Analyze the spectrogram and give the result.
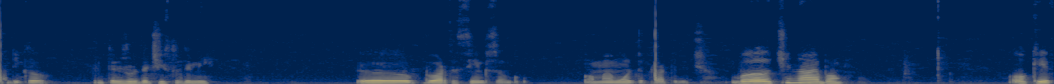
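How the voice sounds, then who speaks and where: A man's voice: a little high, creaky. A young man from Romania giving casual let's-play commentary, muttering guesses and swearing at losses. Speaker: gaming youtuber. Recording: dull lo-fi mic with faint hiss.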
